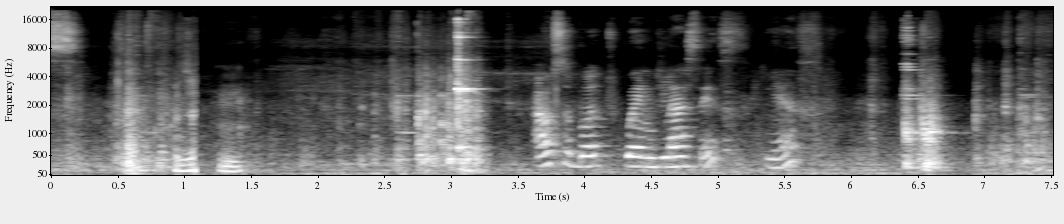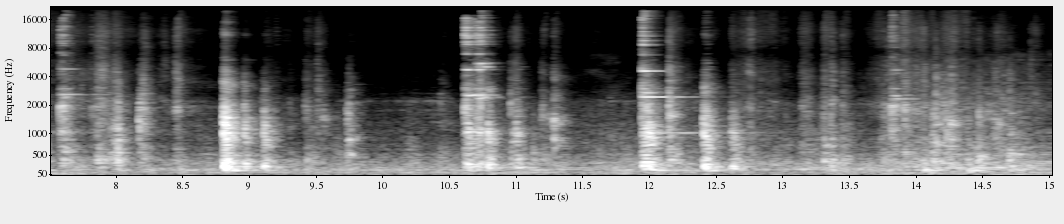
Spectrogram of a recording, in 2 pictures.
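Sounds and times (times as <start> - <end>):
wine glasses clinking: 3.0 - 3.3, 10.6 - 11.0.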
